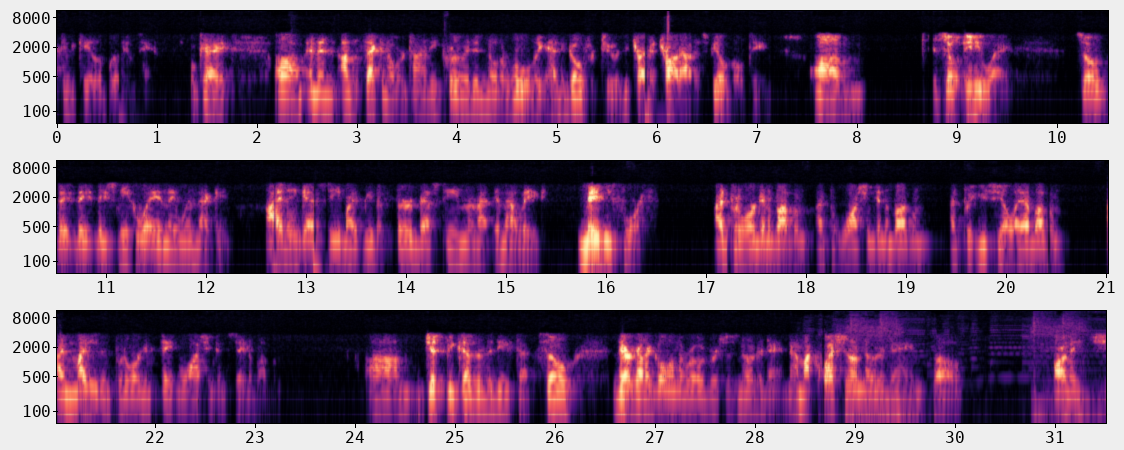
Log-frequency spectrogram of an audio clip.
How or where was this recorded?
phone line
